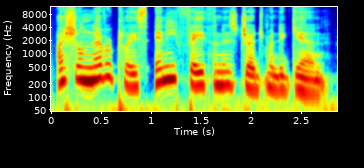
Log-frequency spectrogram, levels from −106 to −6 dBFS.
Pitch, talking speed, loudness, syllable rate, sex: 195 Hz, 210 wpm, -15 LUFS, 5.6 syllables/s, female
